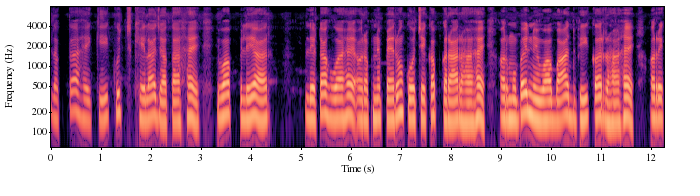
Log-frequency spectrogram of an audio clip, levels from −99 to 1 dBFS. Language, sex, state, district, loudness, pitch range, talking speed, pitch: Hindi, male, Chhattisgarh, Balrampur, -19 LUFS, 150-175 Hz, 150 wpm, 160 Hz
